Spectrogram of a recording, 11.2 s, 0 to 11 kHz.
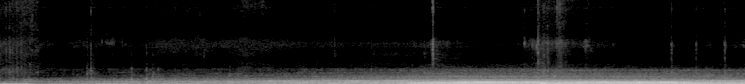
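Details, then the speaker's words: Honda Accord front wheel bearing (pressed-in type), heard while driving: a low droning hum that gets louder with speed, shown at 40 mph, and drops off when the car stops; worn front wheel bearing growl, to be replaced. "Hear how it gets louder and louder as you speed up, and then when you come to a complete stop, of course, the noise goes down."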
